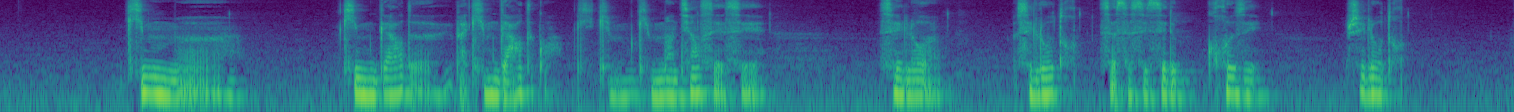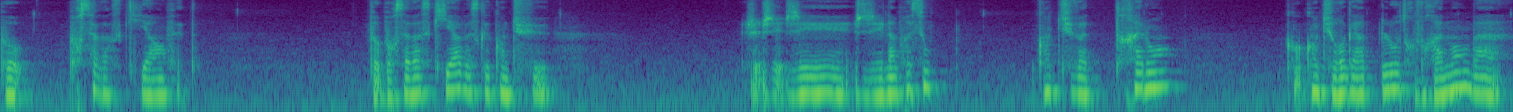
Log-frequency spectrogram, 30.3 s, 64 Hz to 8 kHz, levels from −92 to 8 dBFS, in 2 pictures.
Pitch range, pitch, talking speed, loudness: 130-145 Hz, 140 Hz, 125 wpm, -23 LUFS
